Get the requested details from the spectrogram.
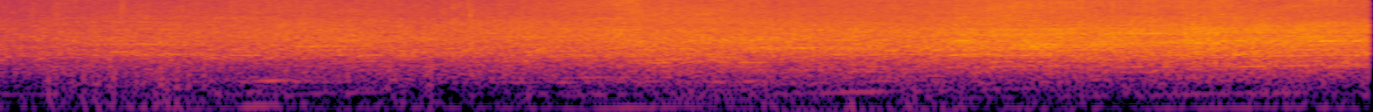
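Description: Cars drive past on a nearby street, growing louder.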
